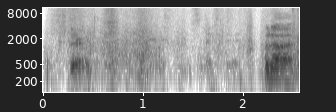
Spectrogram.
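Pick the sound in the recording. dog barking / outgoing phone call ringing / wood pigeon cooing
dog barking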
